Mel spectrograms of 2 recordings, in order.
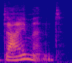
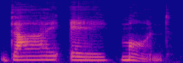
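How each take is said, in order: First: Said in the usual way. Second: Diamond said very slowly in three syllables, dia-a-mond; think to spell diamond. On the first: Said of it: "How about the word diamond?". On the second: Shown as a demonstration. Teacher drawing out diamond to expose the silent A. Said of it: "We will think to spell diamond".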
